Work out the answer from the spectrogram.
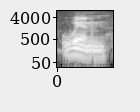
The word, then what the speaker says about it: Uin: Marshall Win, and it's spelled U-I-N. Win. Like Uin.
